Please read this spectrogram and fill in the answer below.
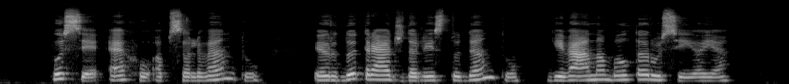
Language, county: Lithuanian, Tauragė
